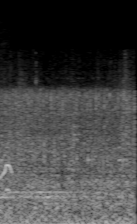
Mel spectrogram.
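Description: Cartoon machinery sound effect: the wooden gears of an animated study-desk machine turning as a sheet of paper feeds over a roller, a steady mechanical rumble and whir.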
